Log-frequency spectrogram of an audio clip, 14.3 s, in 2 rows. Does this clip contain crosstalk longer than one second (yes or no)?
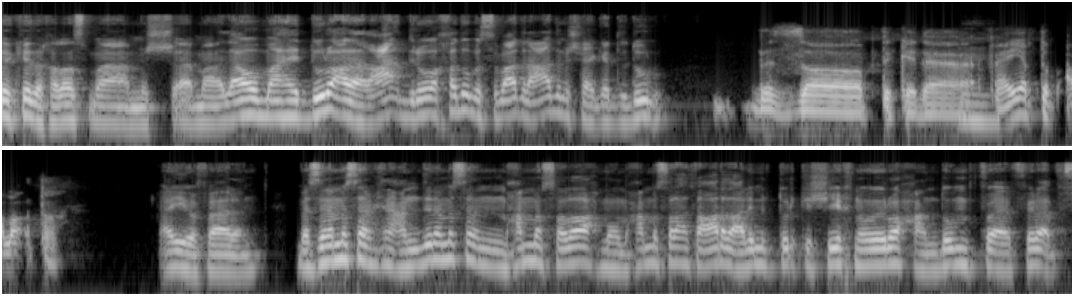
no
